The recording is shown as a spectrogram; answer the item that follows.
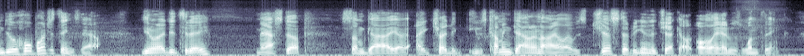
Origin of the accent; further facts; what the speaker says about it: Massachusetts, United States; well, I'm from Mass, guys, and then I get all the space I need.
